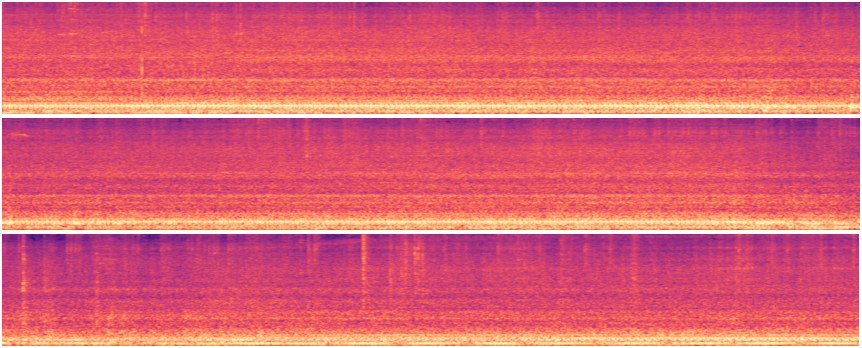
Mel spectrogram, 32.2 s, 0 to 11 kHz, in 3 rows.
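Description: Cabin sound of a British Rail Class 156 Super Sprinter diesel multiple unit under way, heard from inside the passenger saloon: the underfloor Cummins diesel engine runs with a steady hum over wheel-and-rail rumble. About twenty seconds in the engine hum fades, leaving a lower, pulsing rumble.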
